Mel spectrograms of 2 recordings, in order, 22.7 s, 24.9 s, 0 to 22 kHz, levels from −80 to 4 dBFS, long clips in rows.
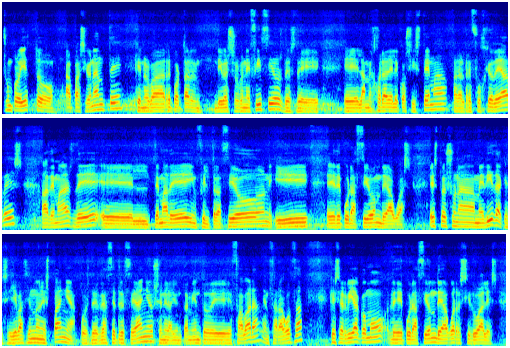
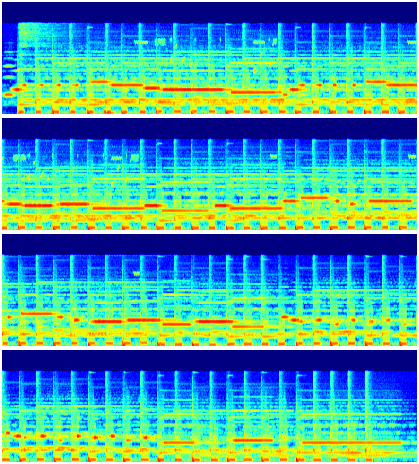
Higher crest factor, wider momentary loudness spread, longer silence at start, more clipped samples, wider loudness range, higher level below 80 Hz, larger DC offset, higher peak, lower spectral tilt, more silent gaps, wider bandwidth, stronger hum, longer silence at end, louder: first, 16 dB vs 10 dB; about the same, 6 LU vs 7 LU; about the same, 0 s vs 0 s; neither; about the same, 3 LU vs 4 LU; second, -50 dBFS vs -22 dBFS; neither; about the same, -2 dBFS vs 0 dBFS; about the same, -6 dB/octave vs -6 dB/octave; neither; first, 17 kHz vs 10.5 kHz; neither; about the same, 0 s vs 0 s; second, -18 LUFS vs -12 LUFS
